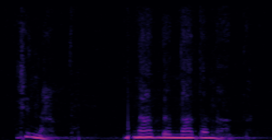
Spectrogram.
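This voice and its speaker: A woman speaks very slowly, somewhat breathy. Her tone is dark and mellow. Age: old. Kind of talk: panel talk. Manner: halting.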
